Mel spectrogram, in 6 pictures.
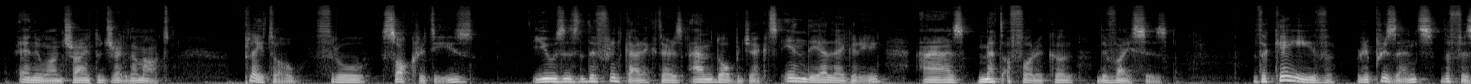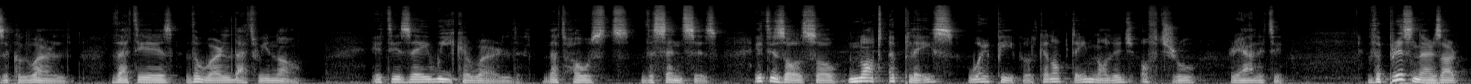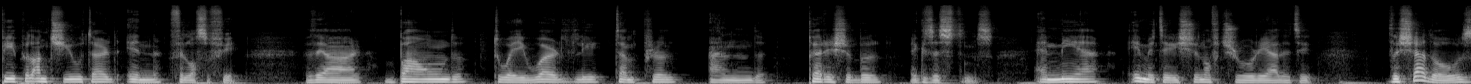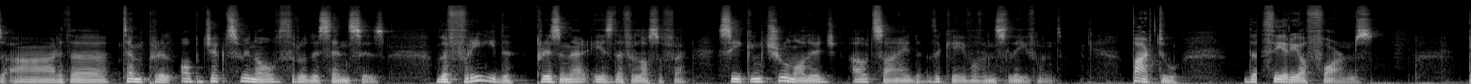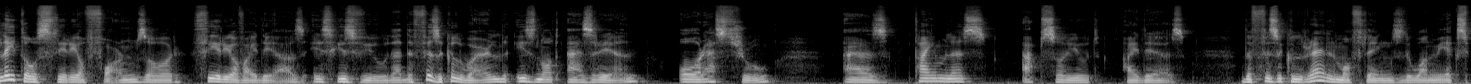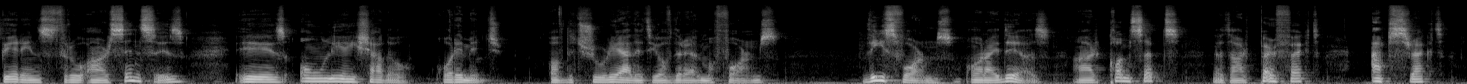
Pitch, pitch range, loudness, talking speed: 105 Hz, 95-120 Hz, -22 LUFS, 120 wpm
